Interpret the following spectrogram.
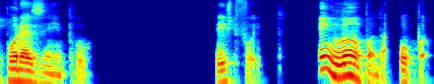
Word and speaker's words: lâmpada: Em, por exemplo, texto foi em lâmpada. Opa, e lâmpada ficou faltando só cinha aqui. Calma. E foi. Em lâmpada, o que é que nós temos? Lâmpada, a sílaba tônica é a antepenúltima.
